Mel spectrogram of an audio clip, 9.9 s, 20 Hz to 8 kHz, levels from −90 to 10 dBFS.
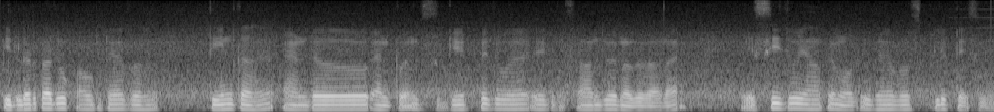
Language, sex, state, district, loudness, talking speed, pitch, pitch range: Hindi, male, Chandigarh, Chandigarh, -18 LUFS, 195 wpm, 115 Hz, 110-125 Hz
